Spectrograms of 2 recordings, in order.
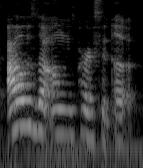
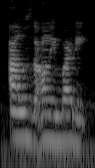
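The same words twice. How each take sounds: First: Said in the usual way. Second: Slurring, tired speech; slurred words. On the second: Real, not acted. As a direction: blur the words together sleepily. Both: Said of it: "why do I keep slurring my words".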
